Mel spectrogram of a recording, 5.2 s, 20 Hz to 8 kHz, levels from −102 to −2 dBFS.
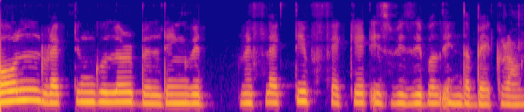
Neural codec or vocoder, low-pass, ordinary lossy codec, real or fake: none; 7.2 kHz; AAC, 48 kbps; real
